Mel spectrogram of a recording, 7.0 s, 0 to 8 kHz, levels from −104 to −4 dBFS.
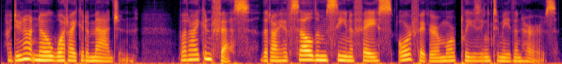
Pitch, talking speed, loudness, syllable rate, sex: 185 Hz, 220 wpm, -18 LUFS, 5.5 syllables/s, female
